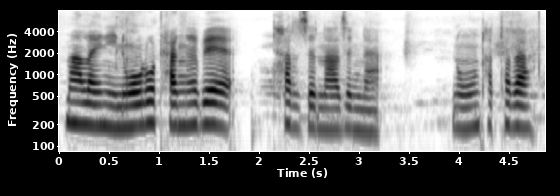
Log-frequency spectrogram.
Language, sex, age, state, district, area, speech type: Bodo, female, 45-60, Assam, Chirang, rural, spontaneous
